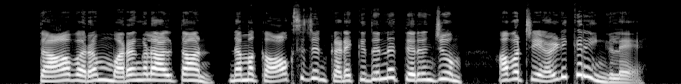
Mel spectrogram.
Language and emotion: Tamil, angry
